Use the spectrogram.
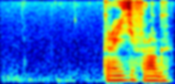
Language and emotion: Russian, neutral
